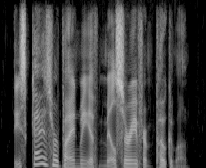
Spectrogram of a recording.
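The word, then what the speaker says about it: Milcery: And honestly, these guys remind me of Milsery from Pokemon. Some of you might have pronounced it Milkery, which honestly I wouldn't blame you.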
